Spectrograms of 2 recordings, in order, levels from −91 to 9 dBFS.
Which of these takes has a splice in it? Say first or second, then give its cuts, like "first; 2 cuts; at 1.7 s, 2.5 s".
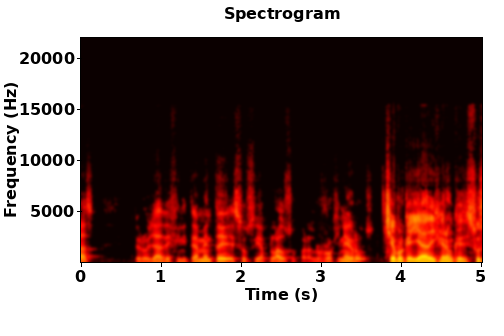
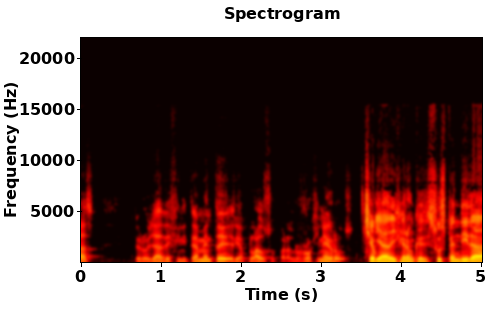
second; 2 cuts; at 1.9 s, 3.7 s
